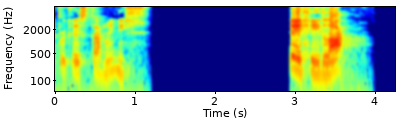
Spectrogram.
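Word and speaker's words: תְּהִלָּה: Tehilá também é pronunciado porque está no início.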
